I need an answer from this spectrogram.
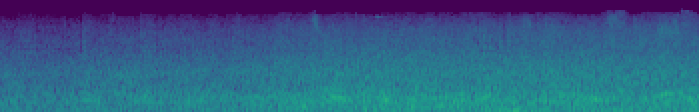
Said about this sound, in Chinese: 我们现在从画面中应该可以看到啊，就是在两个这个双沉池是有这个瀑布沿着水池的四面倾泻而下，非常的壮观。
